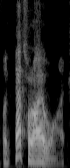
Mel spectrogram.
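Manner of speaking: normal talking voice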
